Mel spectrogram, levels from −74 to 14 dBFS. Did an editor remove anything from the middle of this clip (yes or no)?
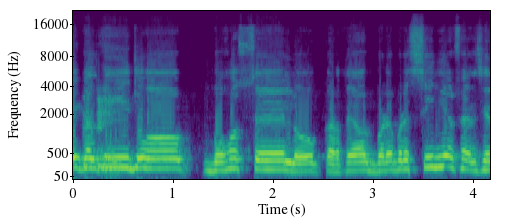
no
